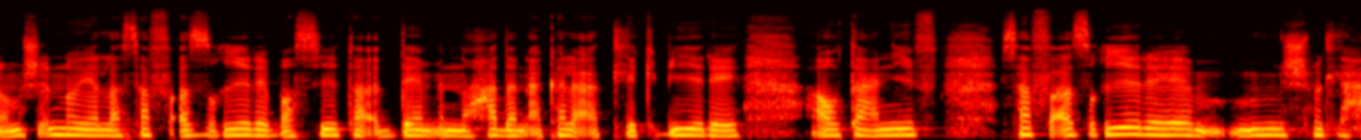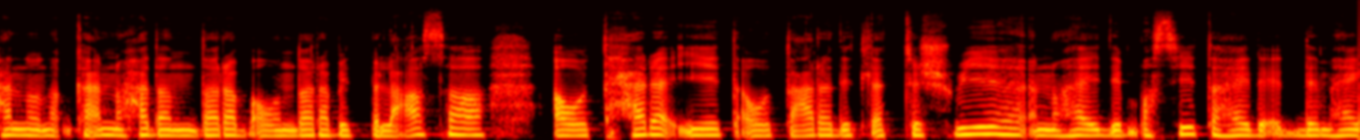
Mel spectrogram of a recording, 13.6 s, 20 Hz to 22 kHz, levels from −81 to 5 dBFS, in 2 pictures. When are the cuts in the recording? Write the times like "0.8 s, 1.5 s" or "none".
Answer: none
